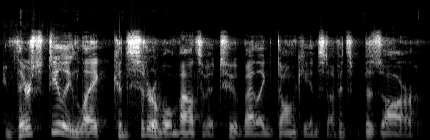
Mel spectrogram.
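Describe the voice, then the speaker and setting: Low-voiced man running a tabletop game. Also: very animated, brisk. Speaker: game master. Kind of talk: narrating a tabletop game, casual and improvised.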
